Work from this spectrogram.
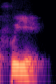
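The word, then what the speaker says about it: Fourier: Jadi bukan fuy bacanya fuy karena orang Prancis jadi bacanya tulisannya adalah atau fuye.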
